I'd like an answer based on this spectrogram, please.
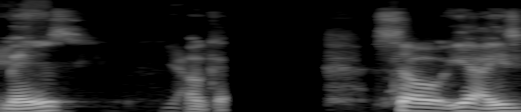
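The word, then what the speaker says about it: Mize: He actually has a great record against Mizzy, or Mays. How do you say his name? Casey Maze. Mays.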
